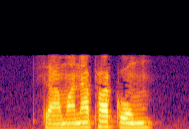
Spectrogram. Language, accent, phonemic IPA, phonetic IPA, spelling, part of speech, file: Armenian, Eastern Armenian, /sɑhmɑnɑpʰɑˈkum/, [sɑhmɑnɑpʰɑkúm], սահմանափակում, noun, Hy-սահմանափակում.ogg
- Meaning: 1. limitation (act of limiting) 2. limitation (restriction that limits)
